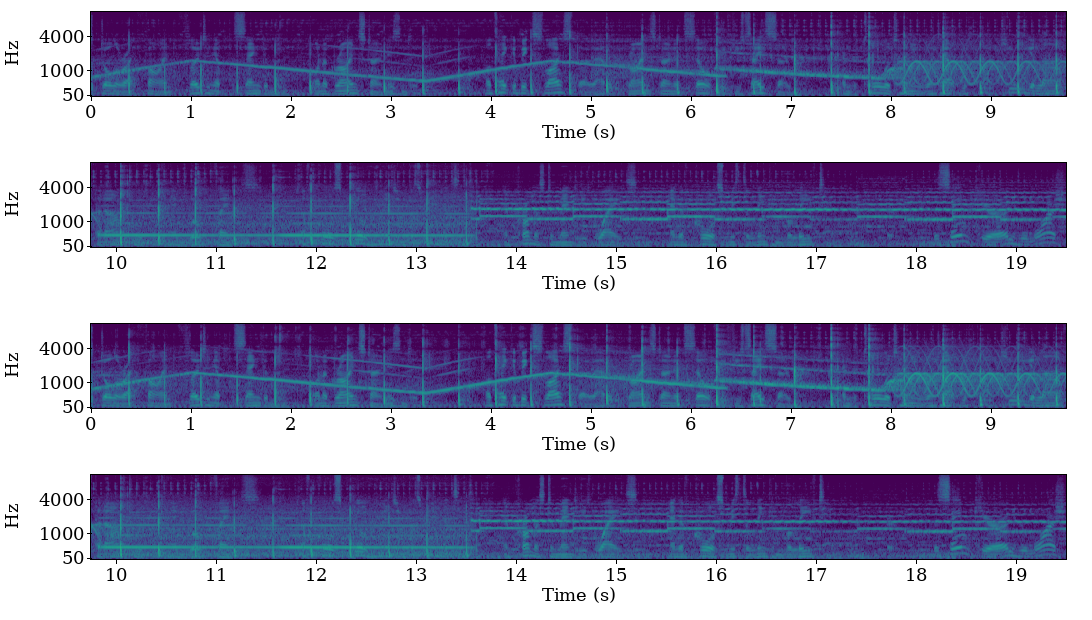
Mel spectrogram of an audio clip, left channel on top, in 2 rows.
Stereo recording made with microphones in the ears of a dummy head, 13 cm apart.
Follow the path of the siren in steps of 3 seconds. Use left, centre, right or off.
right, right, right, right, centre, left, left.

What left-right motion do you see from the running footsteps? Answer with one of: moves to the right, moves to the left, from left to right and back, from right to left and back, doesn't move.
moves to the left.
